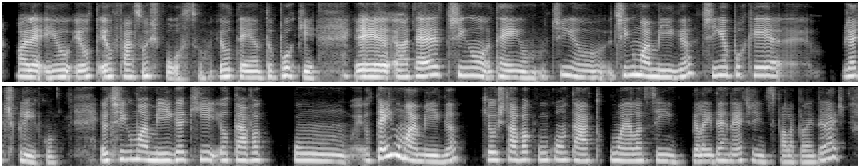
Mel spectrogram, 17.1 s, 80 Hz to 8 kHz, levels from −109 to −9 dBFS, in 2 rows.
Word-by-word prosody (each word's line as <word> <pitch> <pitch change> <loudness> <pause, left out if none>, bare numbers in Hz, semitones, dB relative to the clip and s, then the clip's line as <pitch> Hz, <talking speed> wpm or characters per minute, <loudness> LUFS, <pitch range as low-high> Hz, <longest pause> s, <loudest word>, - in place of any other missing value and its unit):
Olha, 210 -3 +5
eu 210 +1 +2
eu 205 +2 +2
t 235 - -11
eu 215 - +4
faço 215 -1 -1
um - - +3
esforço. 175 -7 -6
Eu 215 +2 +3
tento, 200 -2 0
porque, 225 -5 +1 0.4
eh, 210 -1 +8
eu - - +3
até 235 +5 +6
tinha 260 -2 -2
o 230 -6 +1
tenho 200 -2 0
tinha 255 +1 -3 0.3
tinha 270 +5 -1
uma 260 -3 +5
amiga, 220 +5 +1
tinha 260 +2 -2
porque, 265 +1 -5
eh 255 -1 -1 0.3
já 235 +2 +2
te 235 - -16
explico. 180 -5 -5 0.4
Eu 220 - +1
tinha 250 +3 -2
uma 255 -1 +1
amiga 225 +1 +2
que 240 -1 -5
eu 230 - -2
estava 230 0 -1 0.3
com 210 -4 -2
eu 215 - -9
tenho 310 - +5
uma 275 -8 +4
amiga, 205 +4 -2 0.2
que 245 - -14
eu - - +4
estava 240 0 0
com 235 -1 -6
contato 235 -3 -3
com 225 0 -3
ela, 210 0 -1
assim, 210 -4 -8
pela 200 0 -3
internet, 215 +2 -5
a - - -9
gente 185 -1 -8
se 190 - -20
fala 185 0 -7
pela 185 0 -7
internet. 240 - -6
220 Hz, 195 wpm, -21 LUFS, 200-240 Hz, 0.4 s, eh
